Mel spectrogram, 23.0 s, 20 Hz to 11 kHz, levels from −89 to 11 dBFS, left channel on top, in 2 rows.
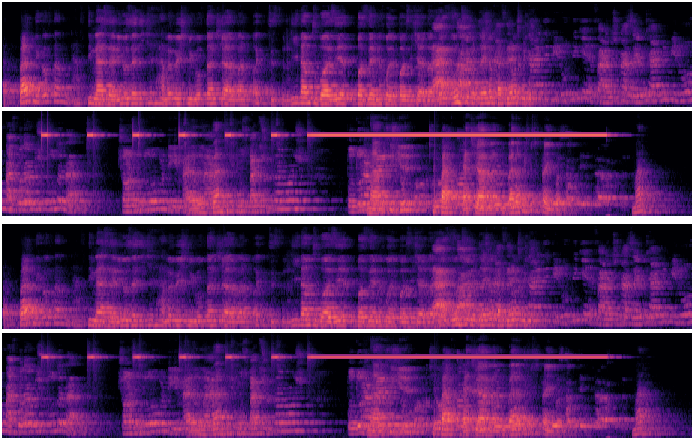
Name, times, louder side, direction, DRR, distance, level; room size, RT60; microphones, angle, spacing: voice 1, 0.3-8.8 14.5-15.2 17.6-18.2 18.8-20.8 22.0-22.2, left 2 dB, 45° left, 2 dB, 0.4 m, -27 dB
voice 2, 7.1-12.7 13.4-16.5 17.2-18.3, equal, 30° left, -5 dB, 1.9 m, -34 dB
sound 1, 12.1-12.3 12.9-13.1 13.7-13.8 14.4-14.6 15.2-15.4 16.0-16.1 16.6-21.6, left 7 dB, 80° left, 0.8 m, -20 dB
voice 3, 18.4-20.2 20.5-21.6, right 1 dB, 20° right, 1 dB, 0.5 m, -32 dB
6.7 x 3.1 x 4.8 m, 1.3 s
head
